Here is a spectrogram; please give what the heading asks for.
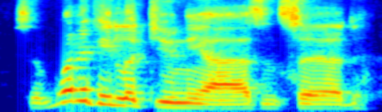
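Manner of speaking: usual speaking voice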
